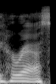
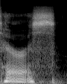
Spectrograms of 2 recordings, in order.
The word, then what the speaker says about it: harass: Like it's not really harass anyway, it's Harris. Yeah, yeah. That's the preferred pronunciation.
